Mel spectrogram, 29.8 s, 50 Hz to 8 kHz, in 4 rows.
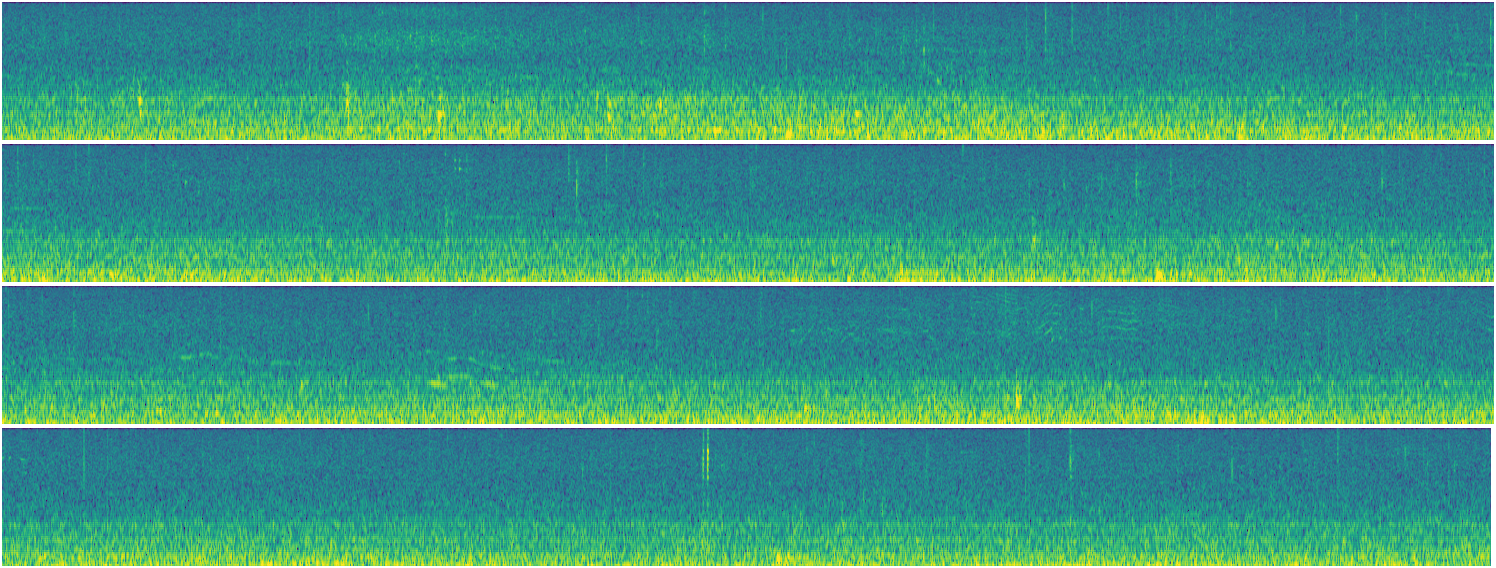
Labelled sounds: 15.8	16.0	killer whale, Bigg's (transient), 1.6 to 1.8 kHz

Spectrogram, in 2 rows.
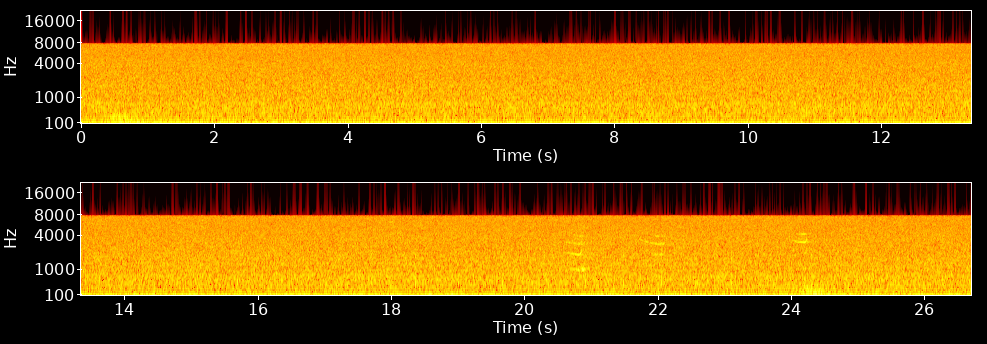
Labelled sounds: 20.6	21.0	killer whale, northern resident, G clan, 0.93 to 3.2 kHz
21.7	22.1	killer whale, northern resident, G clan, 2.8 to 3.5 kHz
24.0	24.3	killer whale, northern resident, G clan, 3.1 to 3.5 kHz

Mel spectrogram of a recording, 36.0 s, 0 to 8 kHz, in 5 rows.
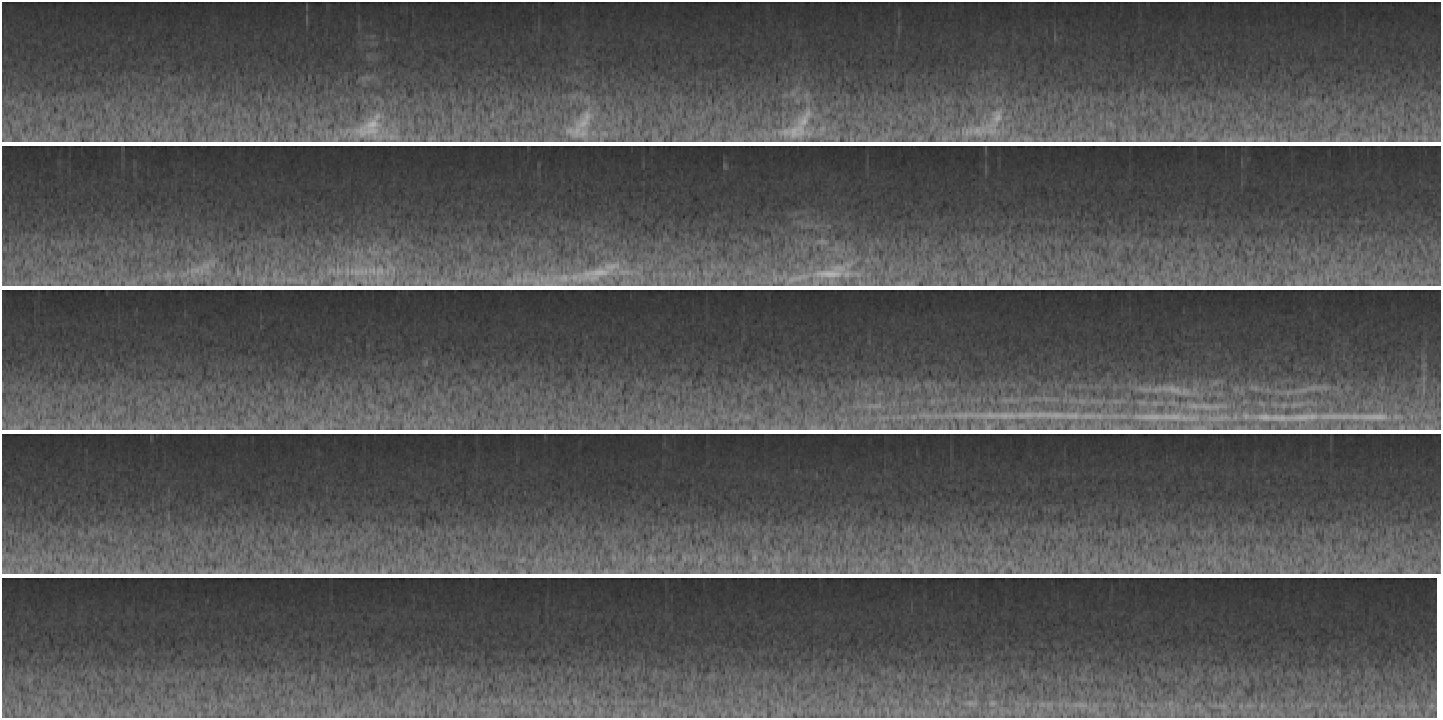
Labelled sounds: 20.1	21.0	humpback whale, 0.78 to 0.94 kHz

